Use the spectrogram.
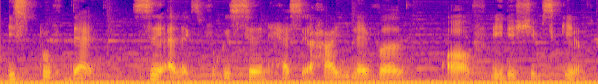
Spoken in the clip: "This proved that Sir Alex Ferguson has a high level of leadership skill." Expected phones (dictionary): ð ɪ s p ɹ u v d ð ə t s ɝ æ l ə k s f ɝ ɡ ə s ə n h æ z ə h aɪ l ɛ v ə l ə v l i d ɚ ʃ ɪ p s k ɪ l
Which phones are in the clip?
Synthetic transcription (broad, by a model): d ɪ s p ɹ u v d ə t s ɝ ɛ l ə k s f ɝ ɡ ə s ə n h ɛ s ə h aɪ l ɛ v ə l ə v l i d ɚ ʃ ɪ p s k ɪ l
